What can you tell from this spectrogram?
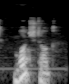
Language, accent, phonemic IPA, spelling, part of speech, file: English, Southern England, /ˈwɒt͡ʃˌdɒɡ/, watchdog, noun / verb, LL-Q1860 (eng)-watchdog.wav
- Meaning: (noun) A guard dog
